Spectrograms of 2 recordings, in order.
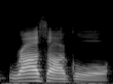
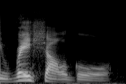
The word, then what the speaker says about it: Ra's al Ghul: I don't know if anybody else will find I also would like to point out that, yes, in adaptation, there are conflicting pronunciations of the name, because mm-hmm. the Nolan films say Ra's al Ghul. But the animated series, and I believe possibly the Arkham games as well, I can't remember, say Ra's al Ghul. – Ra's al Ghul? – And no one can decide which one is the canon version, is the canon pronunciation.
